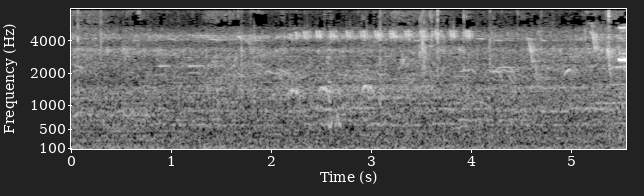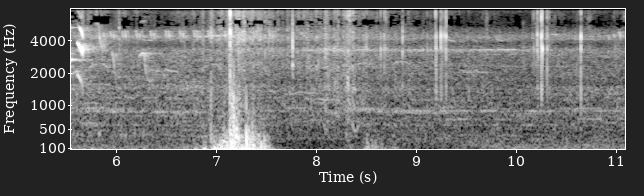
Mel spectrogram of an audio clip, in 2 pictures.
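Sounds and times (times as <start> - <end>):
birds calling: 1.1 - 7.6.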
